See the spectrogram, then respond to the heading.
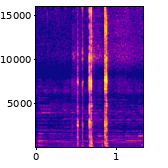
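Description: An old clay Buddha amulet from the Dvaravati era, attributed to the Si Thep period, is tapped three times. Each tap is a short, dry click with a bright edge and almost no ring. The hard, brick-like clay gives a clean, solid response.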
